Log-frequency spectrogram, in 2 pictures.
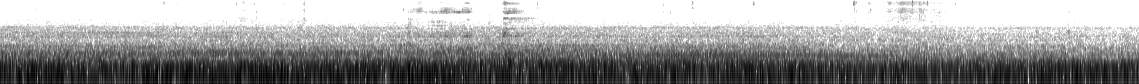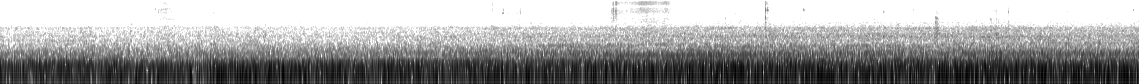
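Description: Vehicle driving on a snow-packed gravel road, heard from inside the cab: a steady low rumble of engine and tyres, with the engine note rising and easing a little now and then and a few light clicks.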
